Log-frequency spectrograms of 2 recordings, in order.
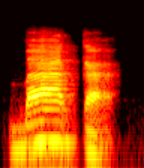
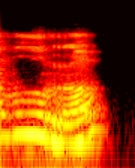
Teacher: los labios se echan hacia atrás vaca pero cuando te dice burro fíjense que los labios se van hacia adelante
